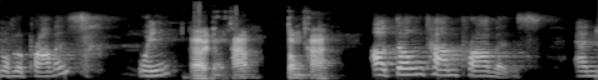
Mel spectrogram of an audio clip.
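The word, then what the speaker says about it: Đồng Tháp: How do you pronounce the name of the province? Wing? Dong Thap.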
